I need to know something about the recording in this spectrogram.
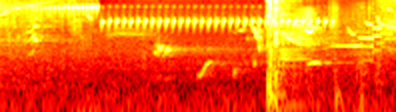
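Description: A bowstring creaks taut and then snaps as an arrow is loosed.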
